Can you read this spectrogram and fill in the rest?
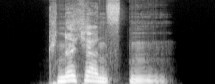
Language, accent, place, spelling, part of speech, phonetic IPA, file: German, Germany, Berlin, knöchernsten, adjective, [ˈknœçɐnstn̩], De-knöchernsten.ogg
- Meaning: 1. superlative degree of knöchern 2. inflection of knöchern: strong genitive masculine/neuter singular superlative degree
